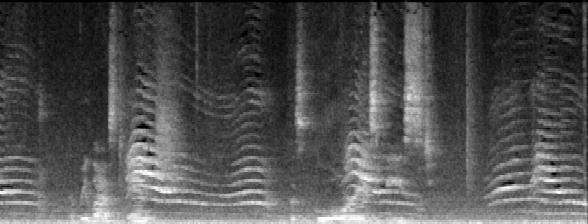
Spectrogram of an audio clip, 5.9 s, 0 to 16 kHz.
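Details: A female Domestic Shorthair shelter cat, available for adoption, recorded on 15 October 2020, gives several drawn-out rising-and-falling meows, each lasting about a second. A woman talks softly to her between and over the calls.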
